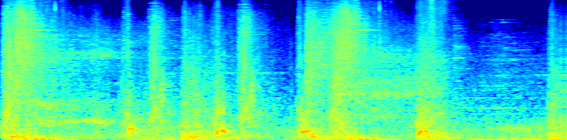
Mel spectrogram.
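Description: A young man talks close to a microphone with animation.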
